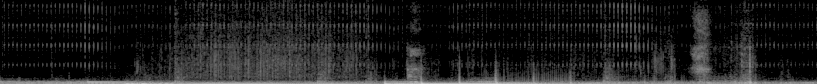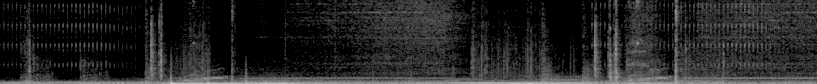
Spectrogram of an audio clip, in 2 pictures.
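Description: A heavy crate scrapes and grinds across a metal floor.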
